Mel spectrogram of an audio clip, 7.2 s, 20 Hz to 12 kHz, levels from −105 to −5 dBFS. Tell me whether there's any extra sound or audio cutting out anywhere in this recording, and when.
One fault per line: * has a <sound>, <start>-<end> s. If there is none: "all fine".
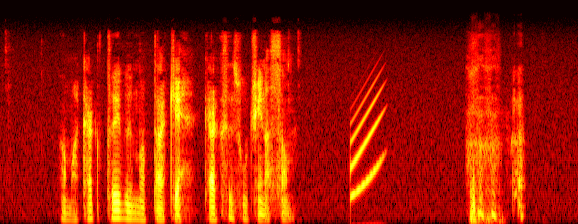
* has a chirp, 4.4-4.9 s
* has a laugh, 5.8-6.6 s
